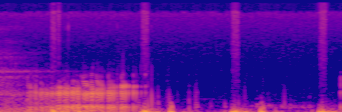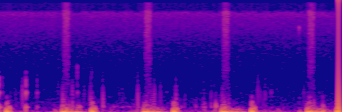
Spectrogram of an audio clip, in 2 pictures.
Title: slow heartbeat (w/heavy breathing)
